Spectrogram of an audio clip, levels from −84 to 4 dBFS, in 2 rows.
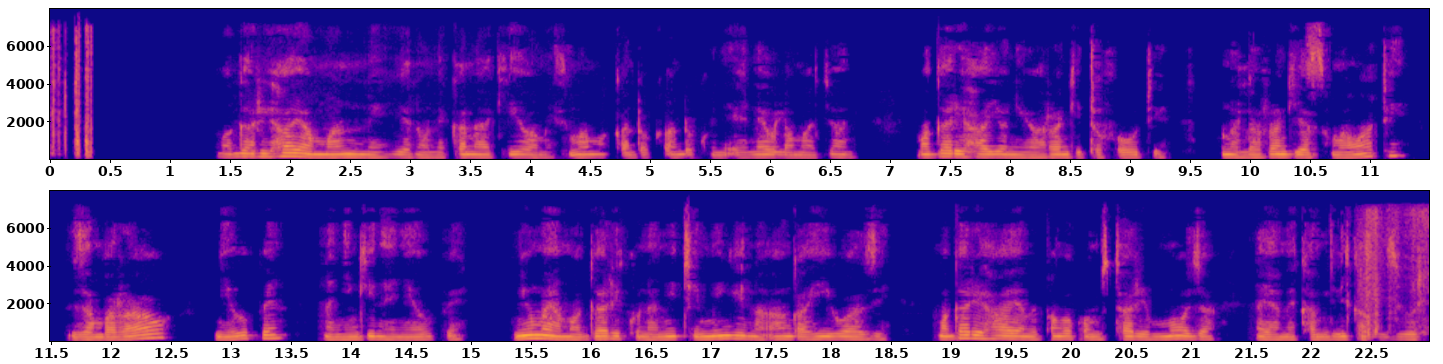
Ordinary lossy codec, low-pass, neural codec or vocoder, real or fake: AAC, 32 kbps; 7.2 kHz; codec, 16 kHz, 16 kbps, FreqCodec, smaller model; fake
